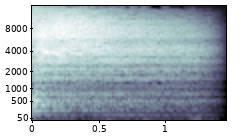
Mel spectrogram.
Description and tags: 05a Crash Loud Cymbals & Snares
wood, cymbals, TRX, bronze, Cooper, ride, click, Istambul, Young, custom, hit, snare, one, bubinga, drum, crash, one-shot, metronome, drumset, cymbal, hi-hat, shot, turks, Bosphorus, wenge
